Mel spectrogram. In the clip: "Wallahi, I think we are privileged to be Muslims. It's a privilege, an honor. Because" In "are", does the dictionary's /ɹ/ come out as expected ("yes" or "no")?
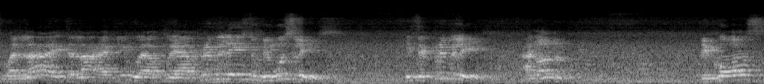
no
